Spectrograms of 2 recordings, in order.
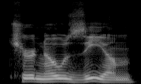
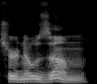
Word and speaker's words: Chernozem: But everywhere online, it's spelled out like Chernozium. Or, Chernozium. Where's the eum coming from? It's just Chernozem.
